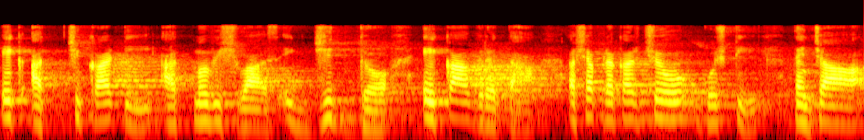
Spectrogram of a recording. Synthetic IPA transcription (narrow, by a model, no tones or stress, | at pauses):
ekat͡ɕikaʈiːat̪məʋiɕʋasek̚d͡ʑid̪ʱːəekaɡɾət̪aəɕapɾəkaɾt͡ɕɔɡoʂʈiː | t̪jãɲt͡ɕa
